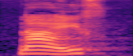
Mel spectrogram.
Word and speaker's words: knife: Sometimes some people says it cano. It's not cano, not knife, not knit. It's knit, knife and no.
